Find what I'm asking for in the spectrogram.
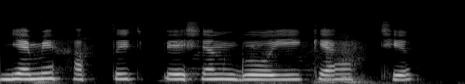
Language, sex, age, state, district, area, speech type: Kashmiri, female, 30-45, Jammu and Kashmir, Kulgam, rural, read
